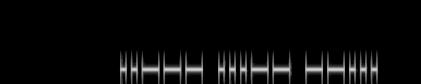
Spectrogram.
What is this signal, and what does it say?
Morse code, heard as a keyed tone, about 22 wpm, 700 Hz. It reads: 237
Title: Numbers - 3-Digit 22wpm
